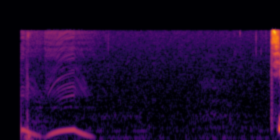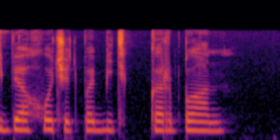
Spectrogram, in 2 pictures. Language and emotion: Russian, angry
